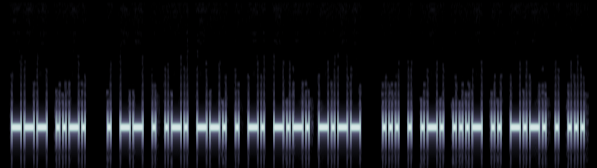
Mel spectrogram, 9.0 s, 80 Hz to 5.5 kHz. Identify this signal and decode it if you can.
Morse code, heard as a keyed tone, about 25 wpm, 600 Hz. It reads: OF EMERGENCY SERVICES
